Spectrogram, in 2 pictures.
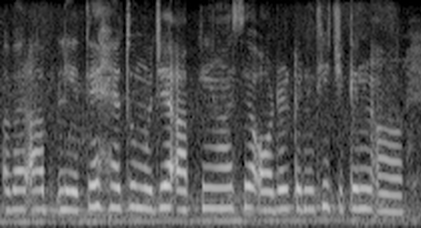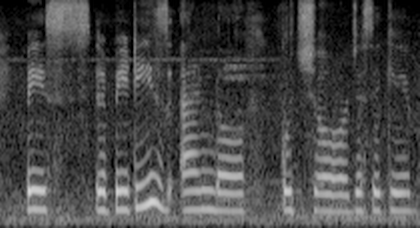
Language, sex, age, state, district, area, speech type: Urdu, female, 45-60, Uttar Pradesh, Aligarh, urban, spontaneous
